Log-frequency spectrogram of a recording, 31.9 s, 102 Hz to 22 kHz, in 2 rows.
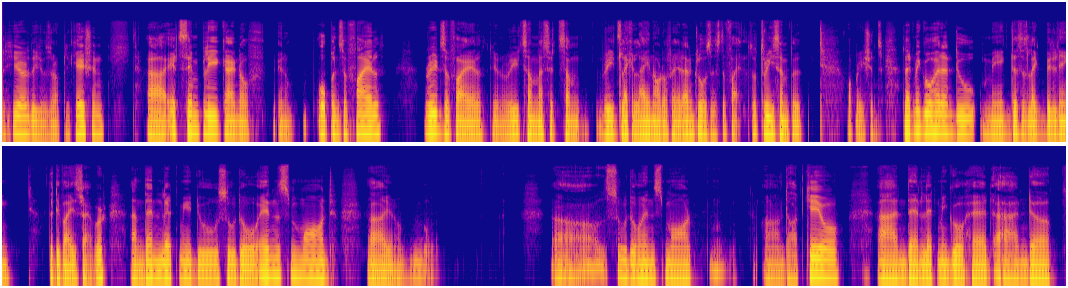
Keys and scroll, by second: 13.0-14.1 typing, 16.0 ctrl+l, 18.0-25.2 typing, 23.1 Tab, 27.4-28.2 typing, 31.7-31.9 typing.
